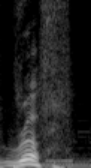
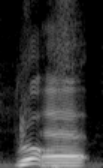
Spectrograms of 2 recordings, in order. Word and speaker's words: Ruff: Man's called Ruff. Ruff. Spell that for us. Like like a dog.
